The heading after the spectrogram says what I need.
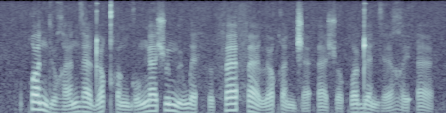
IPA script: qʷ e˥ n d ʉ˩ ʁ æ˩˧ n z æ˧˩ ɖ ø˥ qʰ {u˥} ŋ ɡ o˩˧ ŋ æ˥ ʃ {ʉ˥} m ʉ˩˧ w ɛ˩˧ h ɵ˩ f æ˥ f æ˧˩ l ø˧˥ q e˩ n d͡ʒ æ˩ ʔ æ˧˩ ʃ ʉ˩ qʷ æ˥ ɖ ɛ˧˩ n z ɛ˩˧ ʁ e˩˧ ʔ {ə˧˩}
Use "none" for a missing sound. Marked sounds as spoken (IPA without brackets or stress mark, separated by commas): u˩, ʉ˥, æ˧˩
